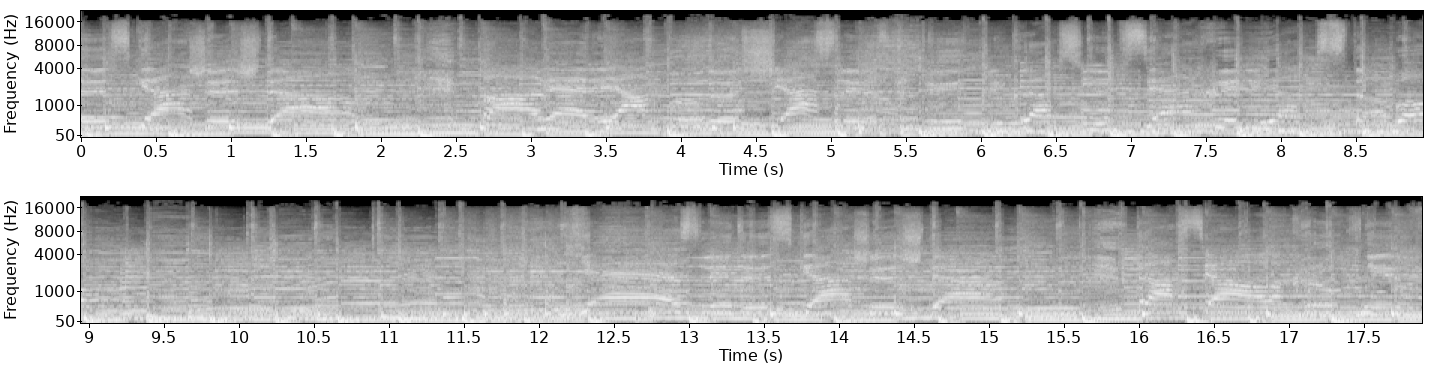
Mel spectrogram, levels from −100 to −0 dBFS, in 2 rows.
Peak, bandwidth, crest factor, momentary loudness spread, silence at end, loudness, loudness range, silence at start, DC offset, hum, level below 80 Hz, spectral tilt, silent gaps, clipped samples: 0 dBFS; 19.5 kHz; 10 dB; 2 LU; 0 s; -10 LUFS; 1 LU; 0 s; under 0.1%; none; -18 dBFS; -4 dB/octave; none; under 0.1%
